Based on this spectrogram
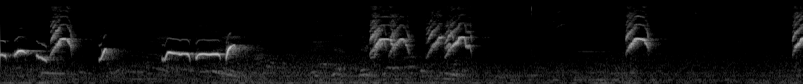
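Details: Cockatiels: two short whistled phrases with gliding notes, then sparse harsh chirps, single or in pairs, spaced a few seconds apart, with quiet in between.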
